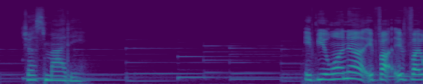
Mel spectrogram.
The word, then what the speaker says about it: Marie: Some people like calling me Mary or Marie. It's Marie because I'm a weeb.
